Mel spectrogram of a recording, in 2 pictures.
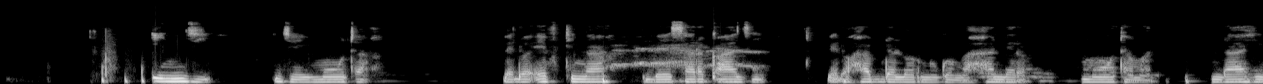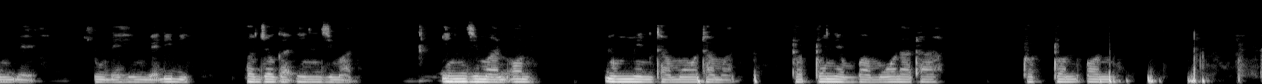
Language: Fula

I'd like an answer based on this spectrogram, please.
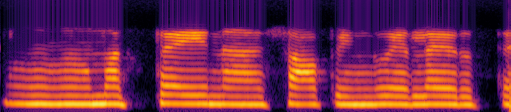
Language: Kannada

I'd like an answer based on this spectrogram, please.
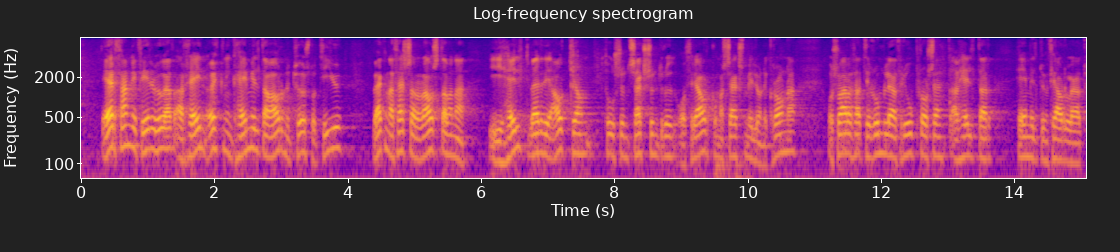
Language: Icelandic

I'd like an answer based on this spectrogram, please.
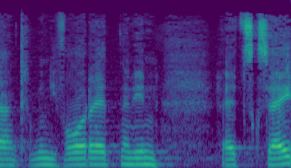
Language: Swiss German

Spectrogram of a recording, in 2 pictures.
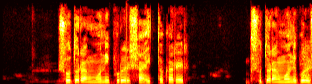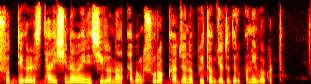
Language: Bangla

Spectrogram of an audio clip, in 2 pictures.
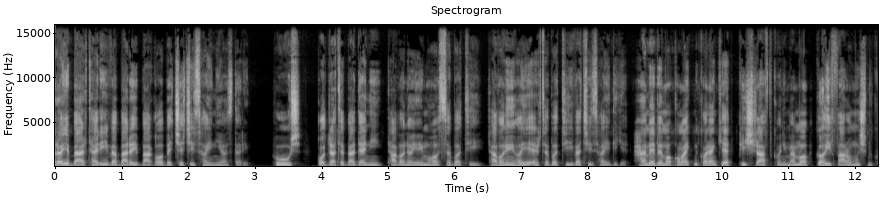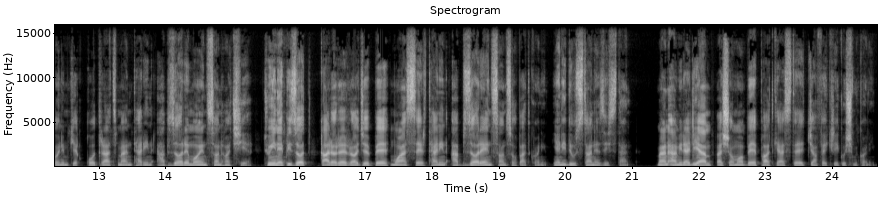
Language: Persian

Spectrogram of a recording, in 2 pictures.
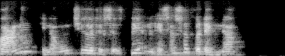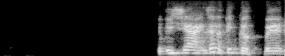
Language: Vietnamese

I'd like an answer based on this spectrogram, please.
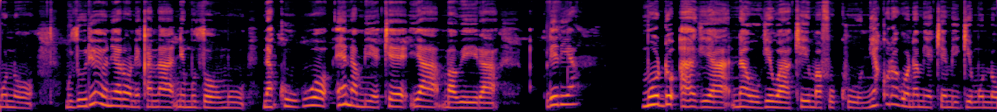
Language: Kikuyu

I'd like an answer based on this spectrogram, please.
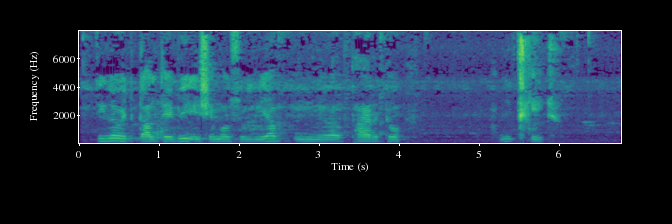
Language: Georgian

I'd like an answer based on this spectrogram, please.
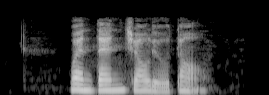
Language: Chinese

